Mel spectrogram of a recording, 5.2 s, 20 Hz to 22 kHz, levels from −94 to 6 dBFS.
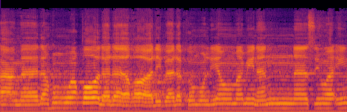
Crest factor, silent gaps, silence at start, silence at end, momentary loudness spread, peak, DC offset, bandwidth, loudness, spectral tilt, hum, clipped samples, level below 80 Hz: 16 dB; none; 0 s; 0 s; 5 LU; 0 dBFS; 0.1%; 16 kHz; -17 LUFS; -2.5 dB/octave; none; under 0.1%; -36 dBFS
